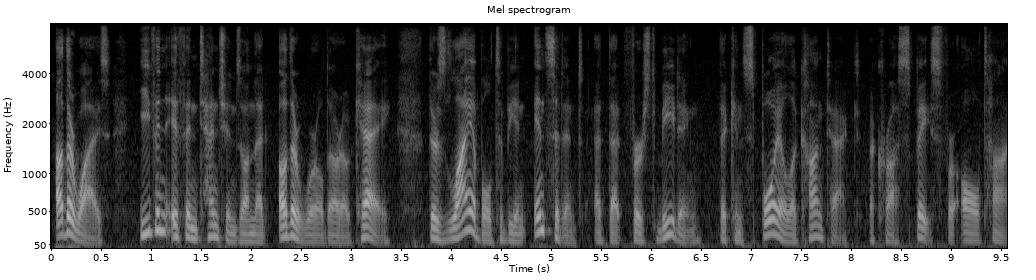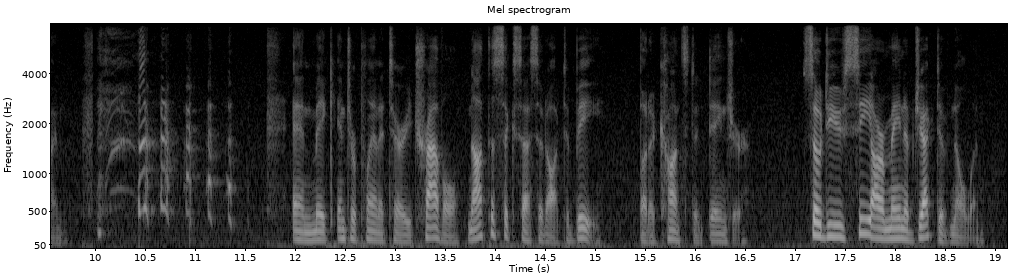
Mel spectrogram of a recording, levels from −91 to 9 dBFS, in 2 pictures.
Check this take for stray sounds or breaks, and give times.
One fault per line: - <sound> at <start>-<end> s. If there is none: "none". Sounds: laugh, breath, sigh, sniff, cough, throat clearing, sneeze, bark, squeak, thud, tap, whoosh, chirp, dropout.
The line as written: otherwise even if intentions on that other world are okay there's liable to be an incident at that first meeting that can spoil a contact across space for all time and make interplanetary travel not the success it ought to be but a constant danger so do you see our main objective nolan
- laugh at 10.0-11.6 s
